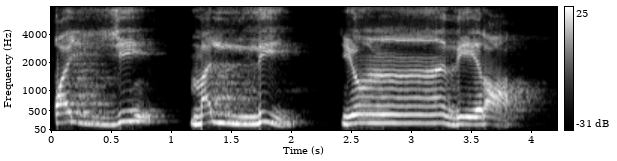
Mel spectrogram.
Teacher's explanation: اب میم اور لام کے اوپر جو ہے ادغام ہو رہا ہے، ادغام یرملون، دو زبر کے بعد والا. یہاں دو زبر کی تنوین کے بعد لام آ رہا ہے، یہاں پہ ادغام تو ہوگا لیکن غنہ نہیں ہوگا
